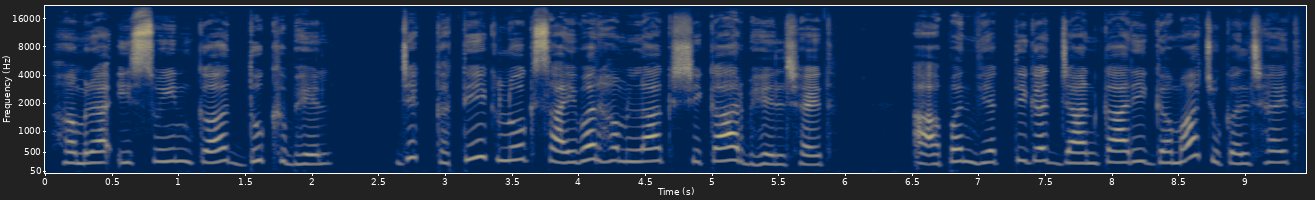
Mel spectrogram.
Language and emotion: Maithili, sad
